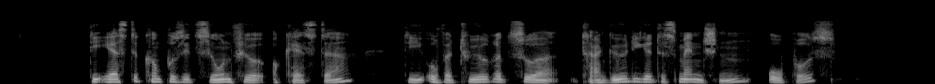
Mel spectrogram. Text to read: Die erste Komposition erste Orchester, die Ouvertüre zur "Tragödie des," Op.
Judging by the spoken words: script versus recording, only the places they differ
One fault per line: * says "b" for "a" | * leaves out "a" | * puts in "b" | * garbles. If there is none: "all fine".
* says "für" for "erste"
* puts in "Menschen"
